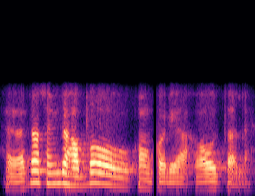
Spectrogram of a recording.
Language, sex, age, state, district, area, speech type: Odia, male, 30-45, Odisha, Dhenkanal, rural, conversation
